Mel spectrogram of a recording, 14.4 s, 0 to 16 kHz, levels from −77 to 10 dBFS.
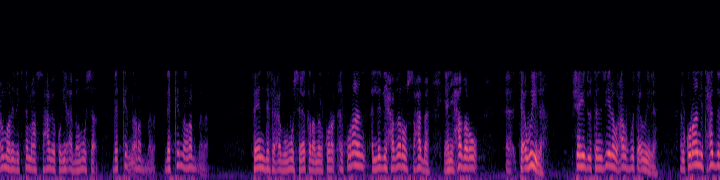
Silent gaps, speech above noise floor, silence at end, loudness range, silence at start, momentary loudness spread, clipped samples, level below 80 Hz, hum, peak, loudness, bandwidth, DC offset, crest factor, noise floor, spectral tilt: none; 32 dB; 0 s; 7 LU; 0 s; 15 LU; under 0.1%; -54 dBFS; none; -10 dBFS; -29 LUFS; 4.3 kHz; under 0.1%; 18 dB; -60 dBFS; -11.5 dB/octave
